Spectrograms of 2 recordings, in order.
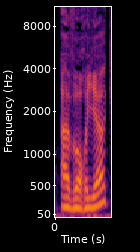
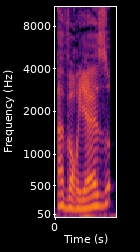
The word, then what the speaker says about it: Avoriaz: C'est ce qui nous donne aujourd'hui des noms comme Chamonix, qui ne se prononce pas Chamonix, pareil pour Avoria, qui ne se dit pas Avoriaz, ou encore Laclusaz, qui ne se dit pas Laclusaz.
